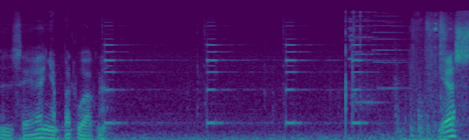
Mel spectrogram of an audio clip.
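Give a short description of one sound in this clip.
Electronic beeps sound as keypad buttons are pressed.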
